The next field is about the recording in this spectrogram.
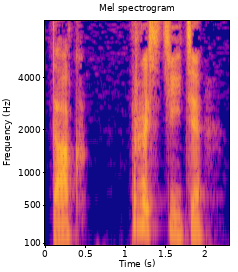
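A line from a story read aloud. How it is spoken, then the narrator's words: Strangled, strained. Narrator (Russian): сдавленно выдавила я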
